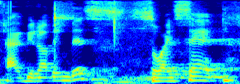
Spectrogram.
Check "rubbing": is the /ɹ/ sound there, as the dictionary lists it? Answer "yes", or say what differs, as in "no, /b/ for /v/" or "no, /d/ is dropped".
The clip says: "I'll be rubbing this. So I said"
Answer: no, /l/ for /ɹ/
